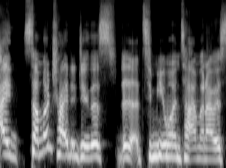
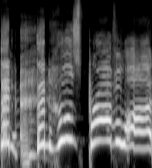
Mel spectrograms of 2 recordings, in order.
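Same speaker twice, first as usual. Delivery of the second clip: put-on very high elderly woman voice; 12 semitones higher than usual. Retelling a video of a young man playing an old lady, speaker quotes her. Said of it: "His old lady voice is spot on".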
